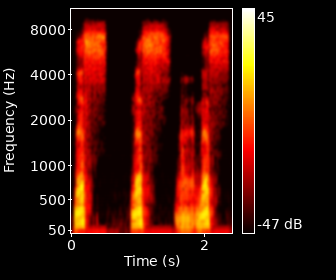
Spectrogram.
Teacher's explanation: makhrajnya dari ujung lidah dan ujung gigi seri atas bawah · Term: sin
